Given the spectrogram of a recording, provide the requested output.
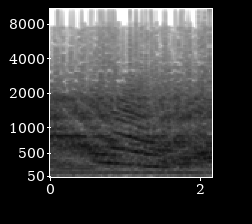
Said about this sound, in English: Oh, boy! Look at all the bees in here! You can hardly count them all!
